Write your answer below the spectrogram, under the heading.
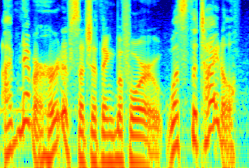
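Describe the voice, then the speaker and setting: A woman's voice: rumbling low, wildly swooping pitch, fast, faint music behind, exaggerated voice. A woman playing a polite, eager and slightly flustered bookshop clerk in an anime-style game. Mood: puzzled.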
